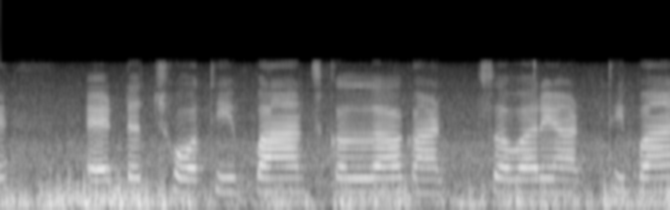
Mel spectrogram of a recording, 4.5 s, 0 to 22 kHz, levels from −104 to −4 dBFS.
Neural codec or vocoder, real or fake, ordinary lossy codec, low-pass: none; real; none; 7.2 kHz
